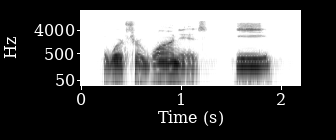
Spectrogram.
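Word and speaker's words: 一: as first tone but its pronunciation changes according to the following tone Sandy rules before a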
